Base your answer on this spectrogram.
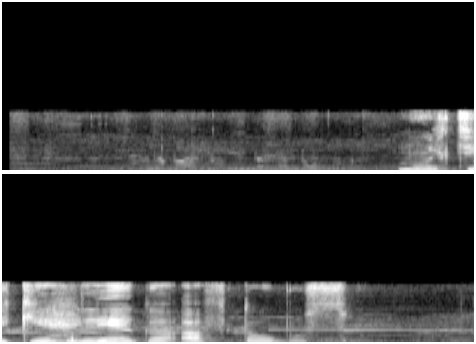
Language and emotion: Russian, sad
